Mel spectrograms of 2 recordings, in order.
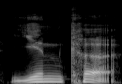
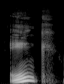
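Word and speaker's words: Yinke: their nomination is the Inc I5 now it's y-i-n-k-e so in Mandarin Chinese that would be pronounced Yin Ka but if you want to say ink that works for me the ink I five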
